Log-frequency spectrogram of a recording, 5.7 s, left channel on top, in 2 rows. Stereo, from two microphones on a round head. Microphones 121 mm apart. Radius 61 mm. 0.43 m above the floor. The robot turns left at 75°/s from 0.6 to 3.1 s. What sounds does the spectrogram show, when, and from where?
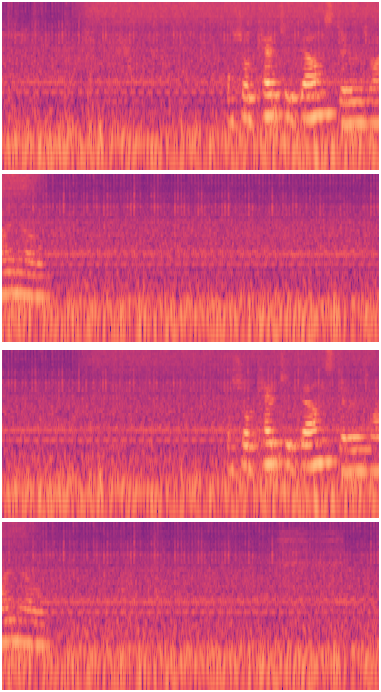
1.7 s a woman speaking: 175° right, 1.5 m; by 3.2 s 80° left, 1.5 m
